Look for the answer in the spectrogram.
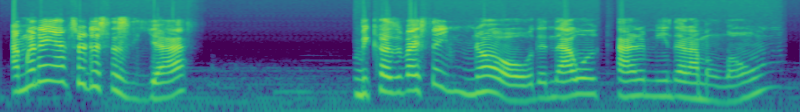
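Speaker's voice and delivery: usual speaking voice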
